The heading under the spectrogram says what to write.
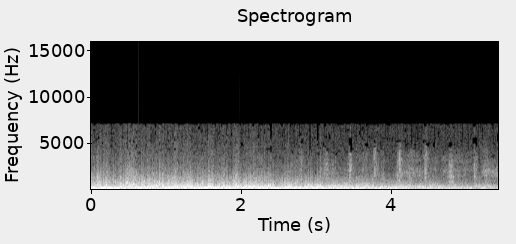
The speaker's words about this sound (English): What's that? Horse. One of the cavalry horses.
